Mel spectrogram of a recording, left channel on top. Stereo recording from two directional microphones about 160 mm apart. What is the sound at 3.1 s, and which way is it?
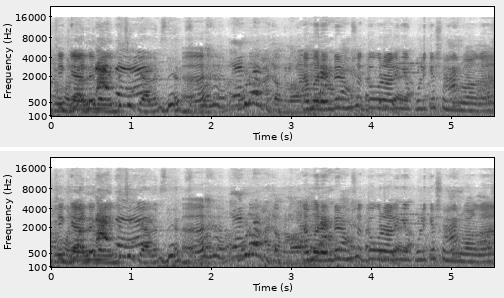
A woman's voice, 10° right (ahead or behind).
